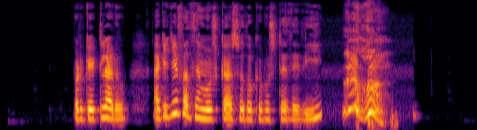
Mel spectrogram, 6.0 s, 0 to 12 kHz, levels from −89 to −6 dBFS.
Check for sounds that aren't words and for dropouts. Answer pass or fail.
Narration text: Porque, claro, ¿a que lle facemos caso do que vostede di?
fail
